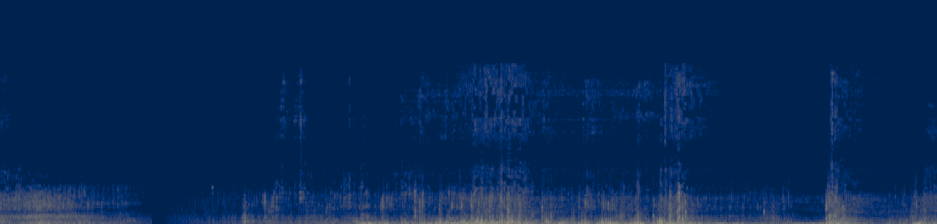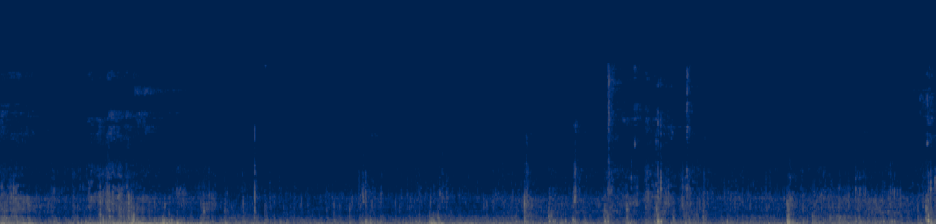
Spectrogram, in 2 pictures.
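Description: Mountain bike riding down a rough dirt trail: tyres rolling over dirt, leaves and rocks, with knocks and rattles from the bike over bumps and wind rumbling on the microphone. A brief dropout to near silence comes about a second and a half in, and the rumble is heaviest in two stretches mid-way.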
